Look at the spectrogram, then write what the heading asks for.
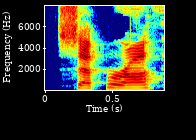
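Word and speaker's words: Sephiroth: How do you pronounce the first person's name? Sepharoth. Sepharoth is the right answer.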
